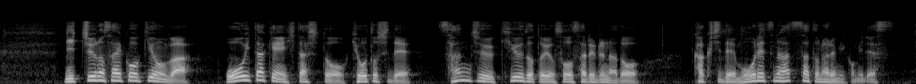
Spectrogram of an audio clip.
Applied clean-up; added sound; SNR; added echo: none; none; none; none.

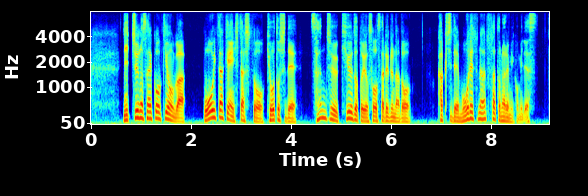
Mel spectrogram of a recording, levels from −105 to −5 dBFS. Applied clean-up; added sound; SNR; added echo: neural diffusion model UNIVERSE++.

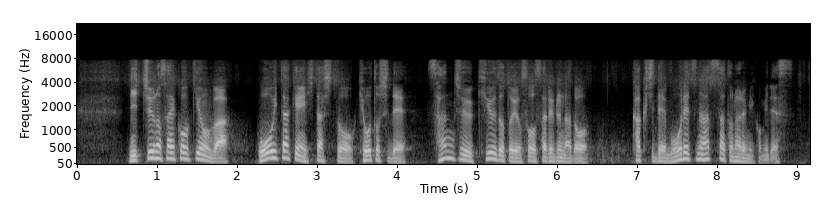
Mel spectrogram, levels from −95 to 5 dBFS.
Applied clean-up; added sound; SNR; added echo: neural separator model SepFormer DNS4.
